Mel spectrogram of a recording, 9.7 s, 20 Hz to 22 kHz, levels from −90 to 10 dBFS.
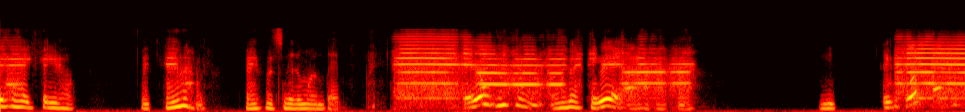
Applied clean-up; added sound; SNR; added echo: neural diffusion model UNIVERSE++.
